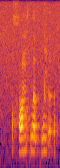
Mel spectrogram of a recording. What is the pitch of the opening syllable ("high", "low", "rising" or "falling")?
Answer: rising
